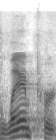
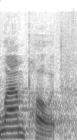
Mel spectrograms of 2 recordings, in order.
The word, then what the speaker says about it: Lampert: younger at that time I could not pronounce the r sound clearly I was shy as a kid because my last name is Lampert so I said I'm Lampo it's a pleasure to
